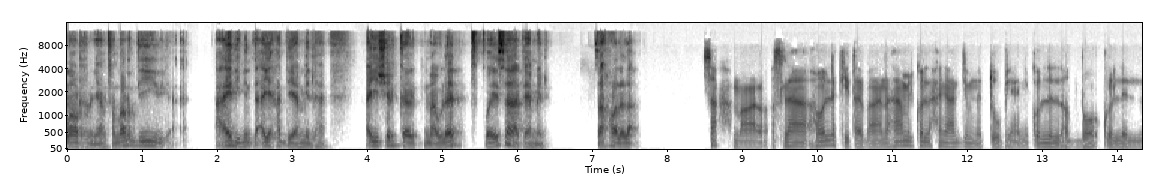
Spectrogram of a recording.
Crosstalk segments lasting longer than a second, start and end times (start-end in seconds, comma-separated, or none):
none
